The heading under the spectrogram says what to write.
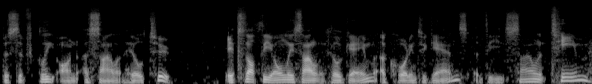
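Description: Overdone noise removal runs through the whole speech clip: a noise reduction stage set far too aggressively pulls individual frequency bands down or out whenever they sit near its noise estimate. The background drops and breaks up into twinkling specks, while softer vocal detail vanishes.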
